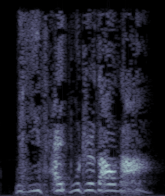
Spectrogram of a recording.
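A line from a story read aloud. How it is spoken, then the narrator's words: Grimacing, keeps shouting. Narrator (Chinese): 小孙呲牙咧嘴的继续喊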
